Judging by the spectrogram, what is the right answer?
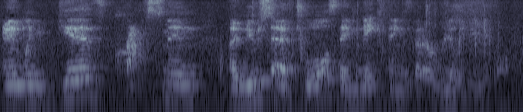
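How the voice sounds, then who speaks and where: Noticeable background noise fills this clip, along with audible room echo. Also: man. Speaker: research scientist, conference speaker. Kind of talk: conference talk with Q&A. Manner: fast.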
